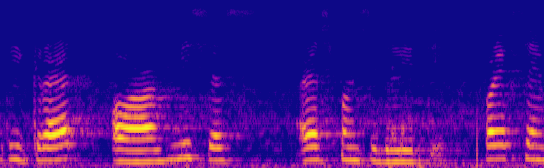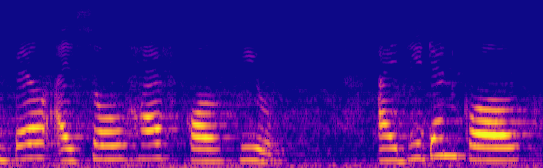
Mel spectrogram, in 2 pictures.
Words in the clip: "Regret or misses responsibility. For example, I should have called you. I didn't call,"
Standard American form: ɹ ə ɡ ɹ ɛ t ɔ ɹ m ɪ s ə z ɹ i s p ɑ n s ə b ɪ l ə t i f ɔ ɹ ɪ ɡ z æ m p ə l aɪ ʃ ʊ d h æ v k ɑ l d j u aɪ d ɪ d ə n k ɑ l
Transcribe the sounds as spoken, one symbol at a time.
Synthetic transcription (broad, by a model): ɹ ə ɡ ɹ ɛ t ɔ ɹ m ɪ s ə s ɹ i s p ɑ n s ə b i l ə t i f ɔ ɹ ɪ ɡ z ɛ m p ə l aɪ s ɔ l h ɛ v k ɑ l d j u aɪ d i d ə n k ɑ l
